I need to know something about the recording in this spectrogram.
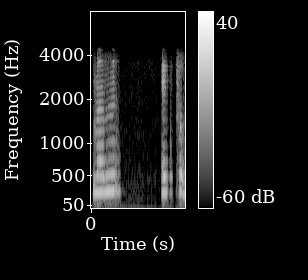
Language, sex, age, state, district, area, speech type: Hindi, female, 18-30, Madhya Pradesh, Betul, urban, conversation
